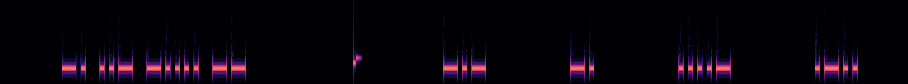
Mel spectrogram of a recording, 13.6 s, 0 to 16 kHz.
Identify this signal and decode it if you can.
Morse code, heard as a keyed tone, about 17 wpm, spaced as for 9 wpm, 700 Hz. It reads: NU6M KN4L
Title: USA Call Signs - 4 Characters - 6x Character Spacing - 17wpm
